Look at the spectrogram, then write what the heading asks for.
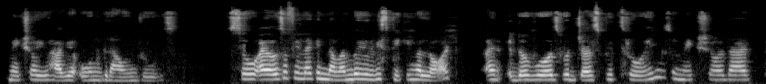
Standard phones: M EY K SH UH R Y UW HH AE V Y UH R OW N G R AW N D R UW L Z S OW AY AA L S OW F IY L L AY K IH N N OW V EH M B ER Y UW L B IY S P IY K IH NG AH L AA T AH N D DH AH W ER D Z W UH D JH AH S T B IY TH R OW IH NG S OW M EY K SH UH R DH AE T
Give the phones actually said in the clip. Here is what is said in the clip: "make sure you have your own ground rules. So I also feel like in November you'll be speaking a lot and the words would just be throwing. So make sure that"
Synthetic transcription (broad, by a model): M EY K SH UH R Y UW HH AE V Y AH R OW N G R AW N D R UW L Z S OW AY AA L S OW F IY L L AY K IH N N OW V EH M B ER Y UW L B IY S P IY K IH NG AH L AA T AH N D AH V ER D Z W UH D JH AH S T B IY T R OW IH NG S OW M EY K SH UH R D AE T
